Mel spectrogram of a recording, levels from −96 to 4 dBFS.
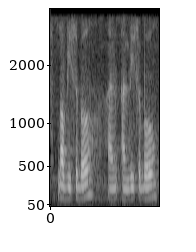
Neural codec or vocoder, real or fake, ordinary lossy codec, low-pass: none; real; none; 3.6 kHz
